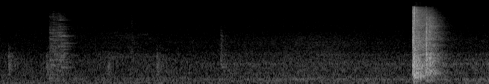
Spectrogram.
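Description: A Reximex Zone air rifle fires a pellet: one sharp, loud crack near the end, preceded by a fainter click earlier, in an otherwise quiet outdoor setting with no talk.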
